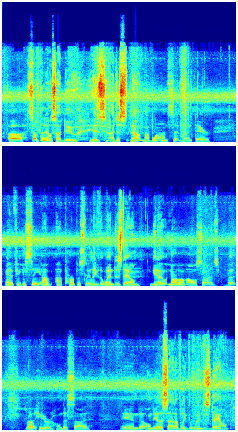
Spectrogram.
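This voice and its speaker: A man speaks at a medium pitch with ordinary pitch variation. Noticeable background noise runs underneath. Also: moderate pace. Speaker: bowhunter. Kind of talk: outdoor vlog. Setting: outdoors in the woods. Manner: hesitant, filler-heavy.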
